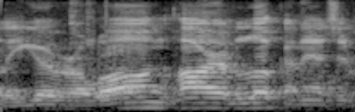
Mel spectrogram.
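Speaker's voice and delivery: usual speaking voice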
